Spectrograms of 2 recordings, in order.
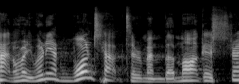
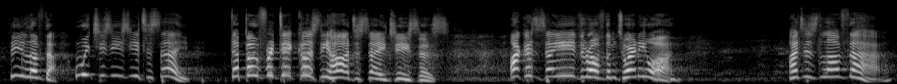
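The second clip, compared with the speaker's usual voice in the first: thrilled; 10 semitones higher than usual. Real, not acted. Preacher to the congregation, bursting with delight. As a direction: gush like the line just blew your mind.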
